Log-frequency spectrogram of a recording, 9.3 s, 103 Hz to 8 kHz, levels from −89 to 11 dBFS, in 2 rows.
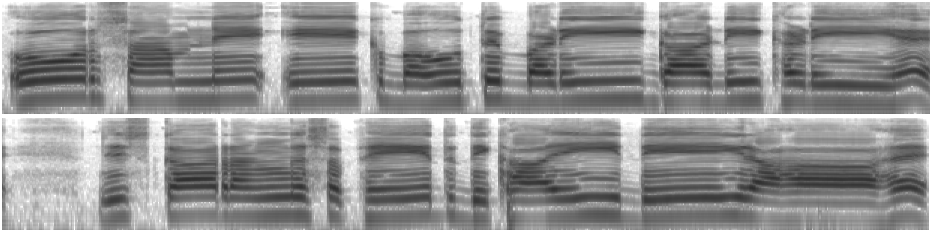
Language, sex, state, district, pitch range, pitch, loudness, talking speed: Hindi, male, Haryana, Jhajjar, 170-185 Hz, 180 Hz, -12 LUFS, 95 wpm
